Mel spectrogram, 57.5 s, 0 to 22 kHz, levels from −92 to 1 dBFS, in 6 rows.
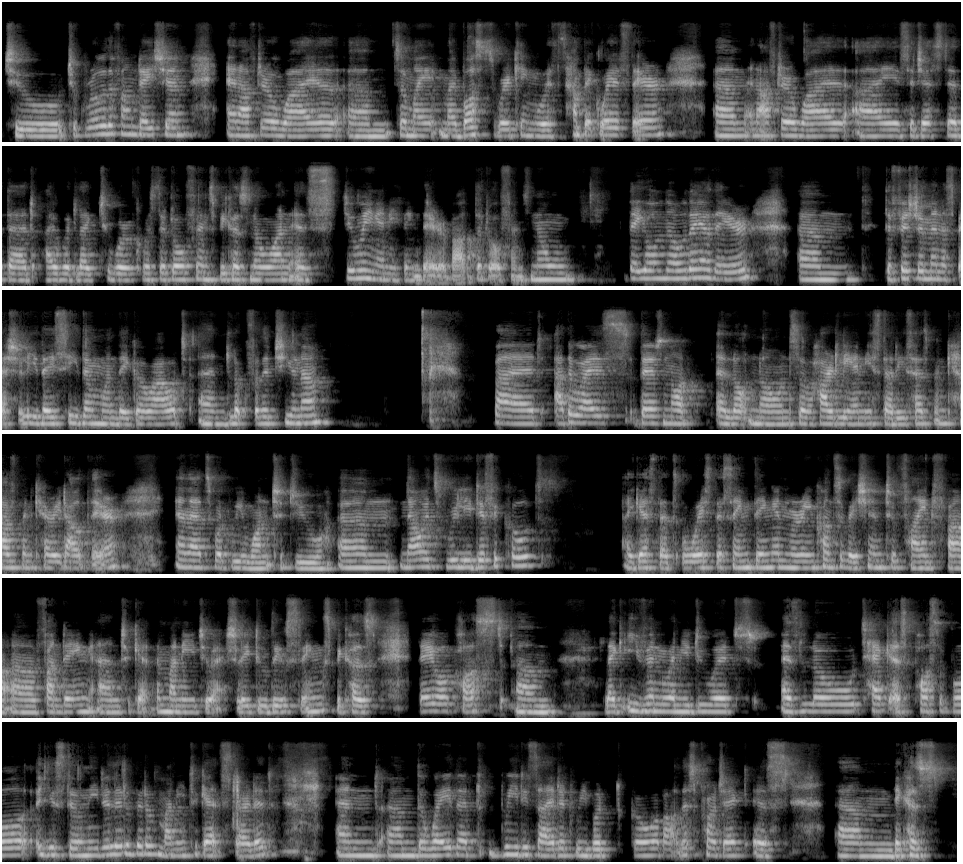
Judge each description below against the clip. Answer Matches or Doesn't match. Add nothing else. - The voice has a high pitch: Matches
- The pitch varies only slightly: Matches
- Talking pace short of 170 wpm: Doesn't match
